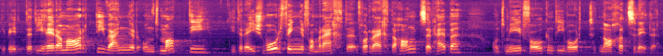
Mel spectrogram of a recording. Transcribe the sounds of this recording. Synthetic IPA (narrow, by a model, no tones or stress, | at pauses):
ɪb̥ɪtəd̥iɦɛɾɑmɑrtiʋæŋːəɾʊndmɑtːi | d̥id̥̪ɾɛɪʃʋoːɾfɪŋːəɾfɔmɛtəfɔːæχt̪əɦɑŋt͡sɛɾɦɛbə | ʊndmɪːɾfɔlˠɡəndiʋɔrtnɑχət͡sɾɛd̥ə̰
